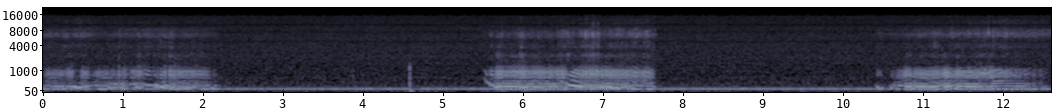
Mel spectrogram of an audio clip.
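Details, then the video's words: Pekingese dog snoring while asleep indoors: long rasping, harmonic-rich snores about two seconds each, separated by quiet pauses of roughly three seconds, with a steady low electrical hum underneath. "Pekingese snores （ペキニーズのいびき）"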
